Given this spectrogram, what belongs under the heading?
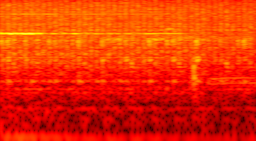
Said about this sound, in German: Isn't that the taxi driver from Niederangebach? Hey, he's got a new car.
